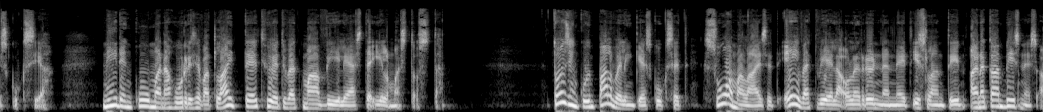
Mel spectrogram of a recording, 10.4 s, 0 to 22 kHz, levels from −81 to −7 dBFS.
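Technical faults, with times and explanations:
Throughout, hard clipping: the speech is driven about 6 dB past the limit, so roughly 3 percent of samples are cut flat, adding harsh crackle on loud syllables.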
